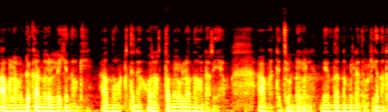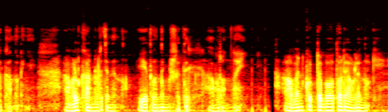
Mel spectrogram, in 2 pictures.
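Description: Man, storyteller, deep gravelly voice, fast, long reverb. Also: level tone. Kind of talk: short story narration.

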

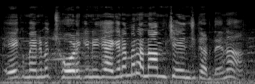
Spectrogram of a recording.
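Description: A woman's voice: very high-pitched, fast talker. A woman vlogger arguing heatedly and pleading in a prank video, recorded outdoors. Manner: argumentative and pleading. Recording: outdoor street noise.

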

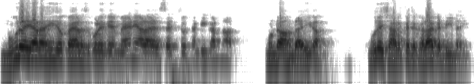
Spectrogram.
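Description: Tinny-sounding Punjabi man, high-pitched earthy banter. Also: fairly quick. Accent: Malwai Punjabi. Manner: rough, earthy, animated banter, acting out people's dialogue. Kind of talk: casual anecdotal storytelling. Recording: tinny, phone-like narrow sound.

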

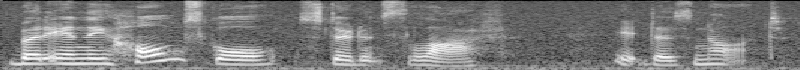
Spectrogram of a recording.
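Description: A woman's voice: medium pitch, expressive, slow, warm tone, slight background noise, rough recording. A woman, a guest on a local TV talk show, explaining things earnestly and laying out long lists of questions in a studio. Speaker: homeschool bookstore guest. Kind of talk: casual TV interview chat.

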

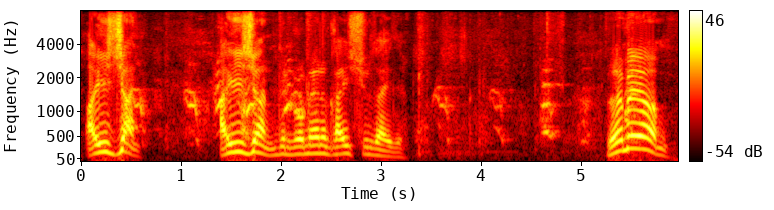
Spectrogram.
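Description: A man with a slightly high voice hosts a casual vlog outdoors on a dog farm. He talks fondly and coaxingly to his animals between remarks to viewers. Loud barking dogs and outdoor noise fill the background. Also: animated, takes it slowly.

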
